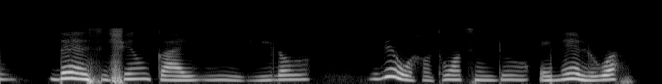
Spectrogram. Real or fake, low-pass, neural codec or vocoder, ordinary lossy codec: fake; 5.4 kHz; codec, 16 kHz, about 1 kbps, DyCAST, with the encoder's durations; none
